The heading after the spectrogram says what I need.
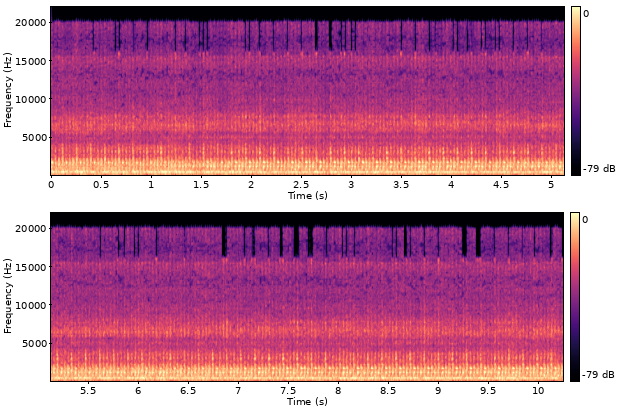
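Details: Idling engine knocks steadily about three or four times a second from a failing crankshaft harmonic balancer damper pulley; this is the second time the pulley is being changed.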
